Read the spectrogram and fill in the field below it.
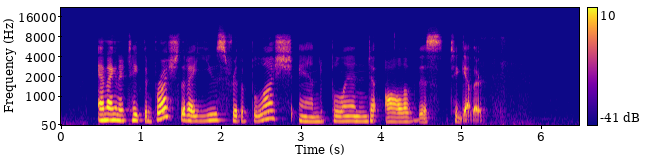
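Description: An elderly woman speaks calmly and clearly, close to a microphone.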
